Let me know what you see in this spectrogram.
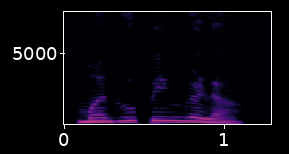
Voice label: "ಮಧುಪಿಂಗಳ", Kannada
